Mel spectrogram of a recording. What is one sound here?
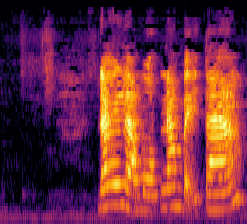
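A young woman speaks up close with animation.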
